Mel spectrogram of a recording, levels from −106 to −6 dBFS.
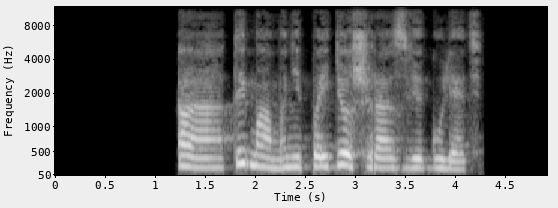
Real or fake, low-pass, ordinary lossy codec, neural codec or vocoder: real; 10.8 kHz; Opus, 64 kbps; none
